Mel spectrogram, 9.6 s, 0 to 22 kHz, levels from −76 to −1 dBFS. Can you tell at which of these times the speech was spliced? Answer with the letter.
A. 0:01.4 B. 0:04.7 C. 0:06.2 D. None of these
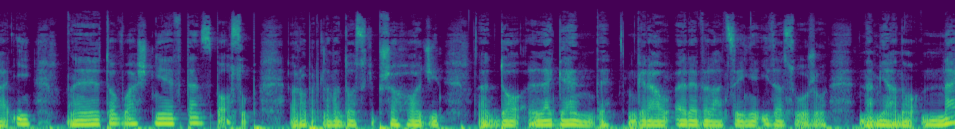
C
